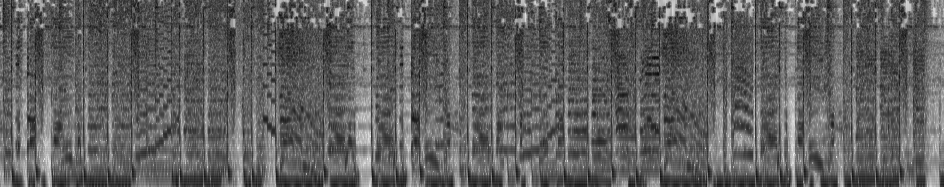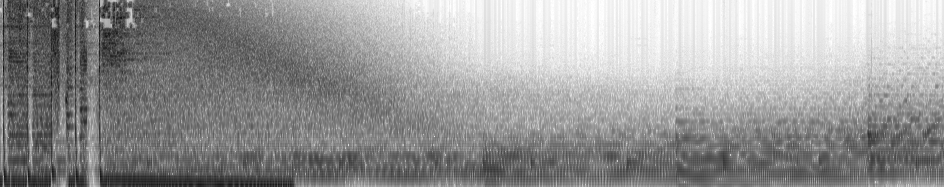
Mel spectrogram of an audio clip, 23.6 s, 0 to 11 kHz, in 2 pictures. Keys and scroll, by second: 17.5 ctrl+v.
